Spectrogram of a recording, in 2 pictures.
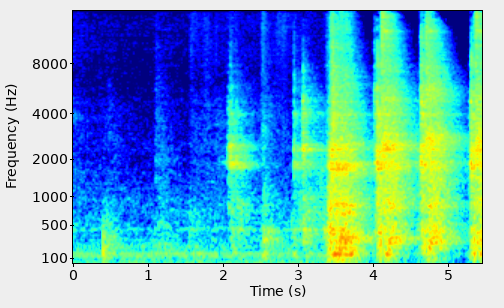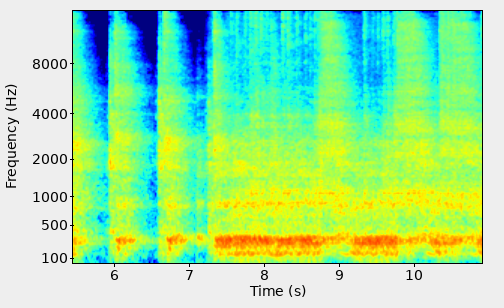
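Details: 1984 Yamaha IT200 two-stroke dirt bike after fixing no fuel flow to the carburetor (carb leaking slightly, air leak suspected): kick-like bursts about twice a second, then catches into a steady, even idle; normal start and idle.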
